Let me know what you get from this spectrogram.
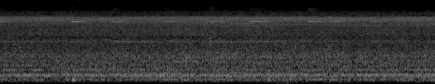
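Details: Japanese honey bees fanning through a hot day, heard as a close, continuous buzz with a pronounced low hum band and wide airy noise above, nearly level loudness with tiny swells.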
